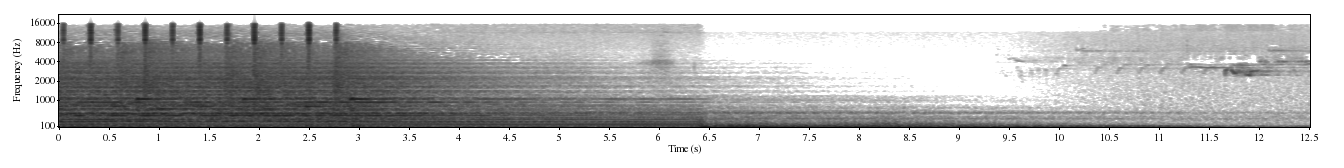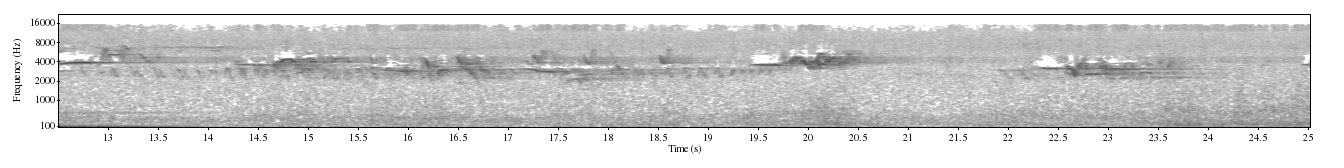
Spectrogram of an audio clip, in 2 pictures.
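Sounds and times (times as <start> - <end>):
music: 0.0 - 13.0
birds chirping and whistling: 11.2 - 13.2.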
